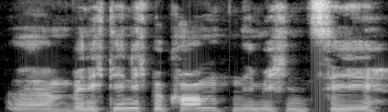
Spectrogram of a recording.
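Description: A man's voice: medium pitch, flat delivery, normal speed, dry recording. A man in his thirties with a stuffy cold, casually explaining technical calculations on his channel, thinking aloud with fillers, recorded on a laptop mic in a small room. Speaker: channel host. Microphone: laptop webcam mic.

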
